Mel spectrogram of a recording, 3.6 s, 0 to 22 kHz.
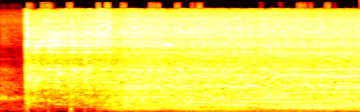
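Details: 1996 Nissan Altima 2.4L, first start after refitting the distributor and a new valve cover gasket to fix an oil leak: short crank, catches at once into a smooth, even idle with no misses or knocks; healthy.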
